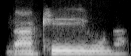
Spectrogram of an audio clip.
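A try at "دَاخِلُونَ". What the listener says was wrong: খি টানা, খি টান হবে না, খি টান হবে না। দাখিরুনা, দাখিরুনা।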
